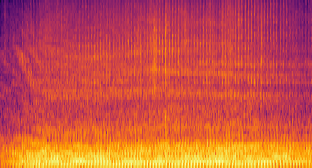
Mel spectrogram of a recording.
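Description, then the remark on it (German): A small lawn mower engine runs steadily in a large garden plot, its rapid chugging drone holding constant and loud for a few seconds with no voices over it. “Das mit dem Rasenmäher viel Vergnügen.”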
